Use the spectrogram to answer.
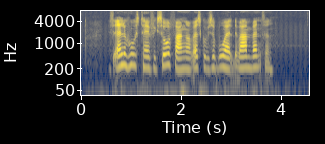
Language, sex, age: Danish, female, 22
